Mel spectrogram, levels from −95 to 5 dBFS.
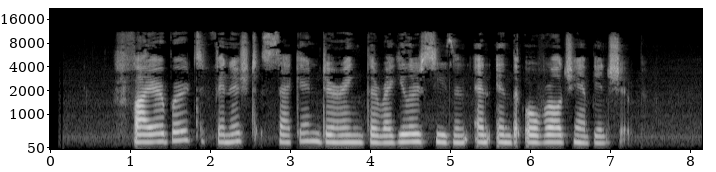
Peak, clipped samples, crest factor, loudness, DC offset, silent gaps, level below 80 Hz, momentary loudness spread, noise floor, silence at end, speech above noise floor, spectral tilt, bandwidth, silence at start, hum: -2 dBFS; under 0.1%; 22 dB; -22 LUFS; under 0.1%; none; -74 dBFS; 9 LU; -60 dBFS; 0.95 s; 37 dB; -4 dB/octave; 11.5 kHz; 0.85 s; none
